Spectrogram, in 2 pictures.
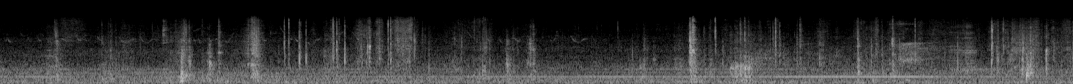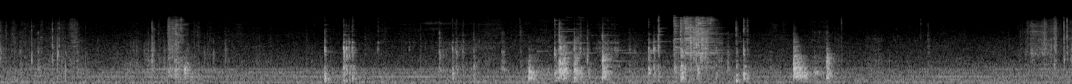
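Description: Scattered clicks, knocks and clinks of handling, busiest over the last four seconds, over a steady low hum.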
